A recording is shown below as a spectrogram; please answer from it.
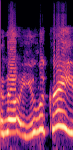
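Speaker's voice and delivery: very high, very loud, very slow squeaky voice. Reassuring the other speaker that they look great: voice going up high. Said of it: "why did your voice go up so high".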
